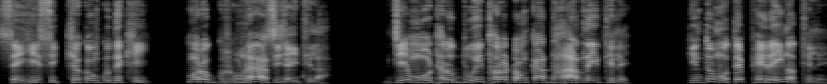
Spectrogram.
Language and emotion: Odia, disgusted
